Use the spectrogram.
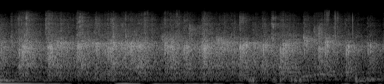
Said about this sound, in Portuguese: Aleluia! Você pode dar um glória a Deus? Você pode aplaudir a esse Deus maravilhoso?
